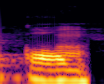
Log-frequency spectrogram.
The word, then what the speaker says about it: comb: तो हम इसे क्या पढ़ते हैं, कॉम। तो यहाँ पर हमारा बी जो है ये साइलेंट है। ये ज़्यादातर हमारा जब भी एम के बाद में बी आता है तो साइलेंट हो जाता है, जैसे BOM, तो ये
